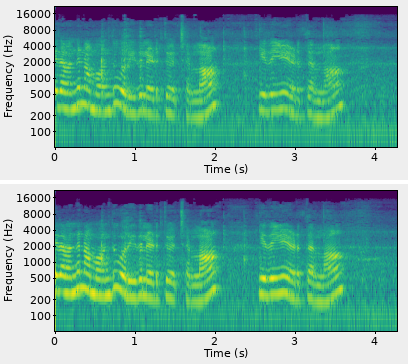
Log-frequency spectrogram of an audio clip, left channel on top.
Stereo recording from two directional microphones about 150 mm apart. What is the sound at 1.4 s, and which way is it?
Speech, centre (ahead or behind).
